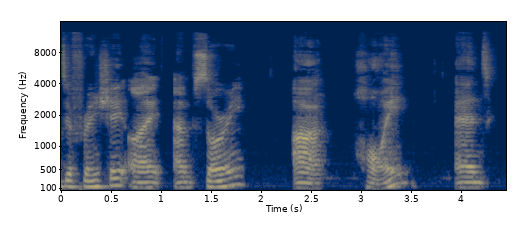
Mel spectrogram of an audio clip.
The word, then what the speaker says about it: hỏi: If you go to Vietnam, you will hear it distinctly when it's pronounced by the northerners, but you go to the south, they just pronounce it as the same thing.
